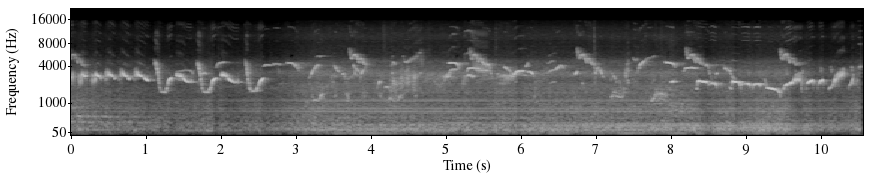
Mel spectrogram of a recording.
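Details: Caged Chinese hwamei, a large bird with a fig-leaf tail, singing strongly from high on its perch: long varied sequences of swooping, slurred whistles delivered nonstop.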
